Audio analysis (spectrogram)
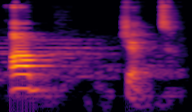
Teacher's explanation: So you would notice in the first pronunciation, object. The stress is on the first syllable, making the first syllable a lot louder than the second syllable.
